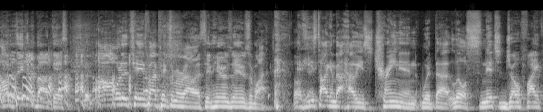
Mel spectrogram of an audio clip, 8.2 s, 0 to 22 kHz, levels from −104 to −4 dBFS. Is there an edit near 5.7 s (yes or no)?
no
